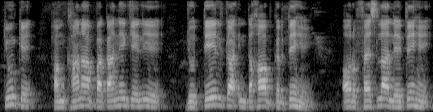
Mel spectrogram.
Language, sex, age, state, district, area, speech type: Urdu, male, 18-30, Bihar, Purnia, rural, spontaneous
